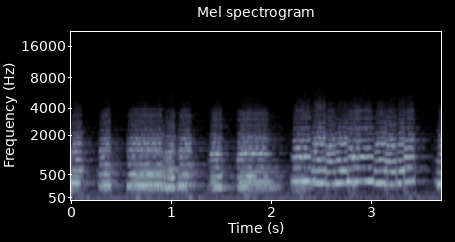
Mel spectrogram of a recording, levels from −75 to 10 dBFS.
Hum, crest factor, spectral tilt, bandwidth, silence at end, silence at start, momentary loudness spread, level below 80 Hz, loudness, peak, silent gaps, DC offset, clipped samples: none; 12 dB; -7 dB/octave; 15 kHz; 0 s; 0 s; 6 LU; -46 dBFS; -23 LUFS; -10 dBFS; none; under 0.1%; under 0.1%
